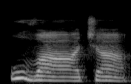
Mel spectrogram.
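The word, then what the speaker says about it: उवाच: So Arjuna Uvacha. If you see U-V-A-C-A. If C was there, you have to pronounce it like Cha. Uvacha.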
